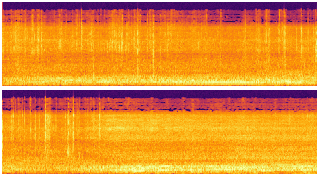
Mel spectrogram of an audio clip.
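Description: Steady hum of road traffic with engines running, and intermittent crinkling of a clear plastic bag being handled in the fingers.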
